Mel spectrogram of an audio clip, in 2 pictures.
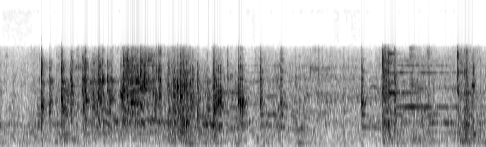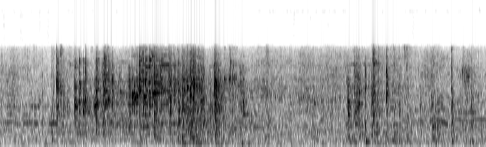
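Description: Slot machine reels spinning with coins dropping: a dense, continuous metallic clatter of jingling coins and rattling mechanism that stays loud and busy for the whole stretch, with brief louder bursts.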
